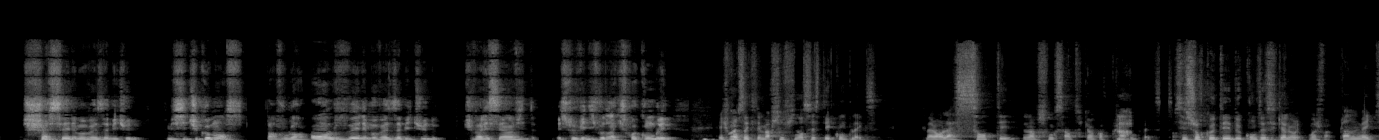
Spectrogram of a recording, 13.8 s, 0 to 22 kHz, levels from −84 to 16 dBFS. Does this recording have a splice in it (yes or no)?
yes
